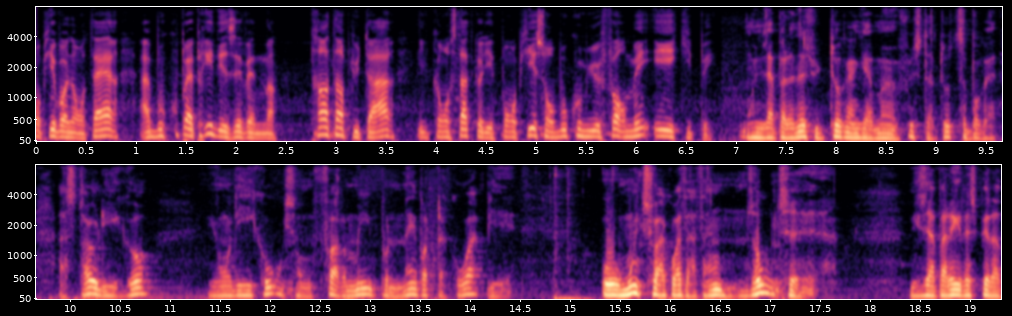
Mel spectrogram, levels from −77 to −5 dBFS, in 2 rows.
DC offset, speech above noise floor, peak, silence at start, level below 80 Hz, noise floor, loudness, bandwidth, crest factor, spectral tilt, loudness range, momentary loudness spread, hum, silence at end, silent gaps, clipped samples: under 0.1%; 29 dB; 0 dBFS; 0 s; -38 dBFS; -46 dBFS; -18 LUFS; 8 kHz; 18 dB; -7 dB/octave; 6 LU; 16 LU; none; 0 s; none; under 0.1%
